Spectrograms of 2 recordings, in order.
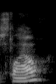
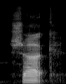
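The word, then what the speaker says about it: Shough: Is it slow? No. Shuck.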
